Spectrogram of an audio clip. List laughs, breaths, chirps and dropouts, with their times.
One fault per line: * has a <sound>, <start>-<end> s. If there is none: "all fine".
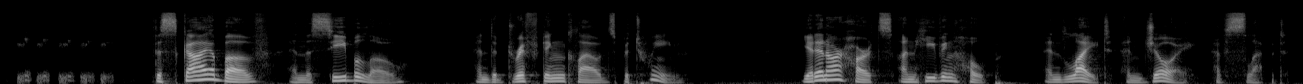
* has a laugh, 0.2-1.1 s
